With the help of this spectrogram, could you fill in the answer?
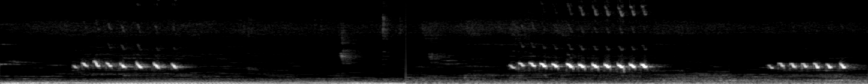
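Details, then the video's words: Rolling 'ngerol' trills of a female sooty-headed bulbul, used to lure rivals: three quick bursts of chattering notes, the middle one longest, with a low engine-like rumble at the start. "Suara trucukan betina gacor ngerol ‼️ Disukai lawan ampuh untuk pancingan"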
